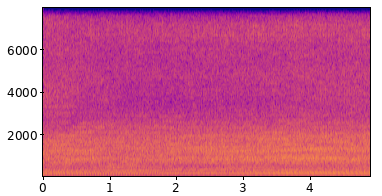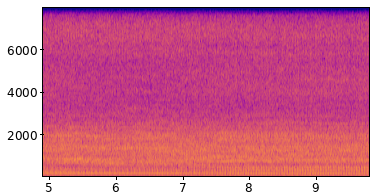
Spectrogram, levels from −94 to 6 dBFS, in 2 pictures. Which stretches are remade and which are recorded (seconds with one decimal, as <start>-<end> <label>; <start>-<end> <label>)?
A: 0.0-9.8 recorded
